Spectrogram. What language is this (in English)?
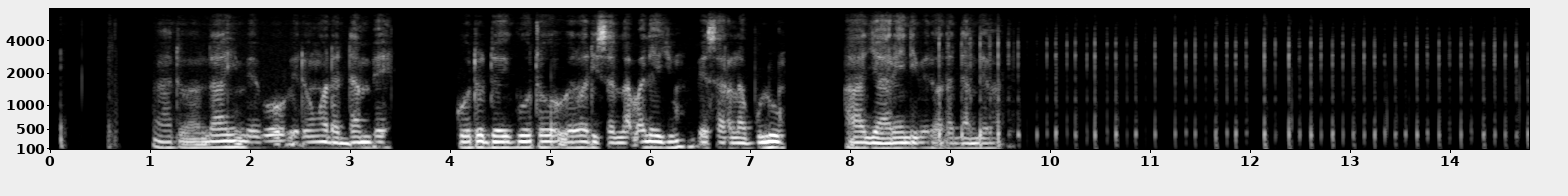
Fula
